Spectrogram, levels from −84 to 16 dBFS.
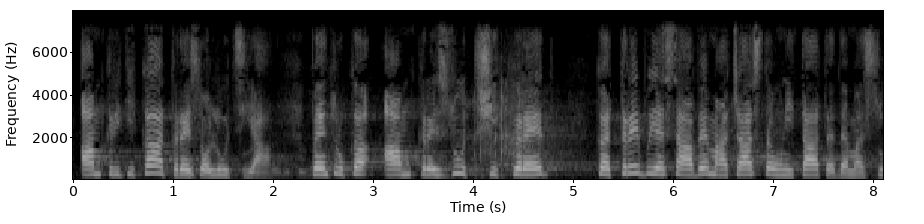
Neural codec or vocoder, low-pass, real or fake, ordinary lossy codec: none; 7.2 kHz; real; none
